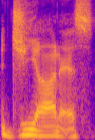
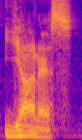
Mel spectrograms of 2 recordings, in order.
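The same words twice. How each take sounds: First: The word begins with a hard G sound. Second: The first sound is not a hard G. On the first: The speaker calls it wrong. "not Giannis. You don't pronounce the G" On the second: The speaker calls it right. "it's pronounced Giannis"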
